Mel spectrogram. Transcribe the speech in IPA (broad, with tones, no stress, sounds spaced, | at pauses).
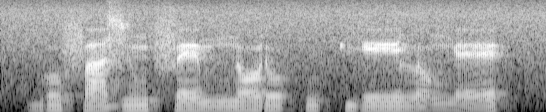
ɡ o˦ f a˧ z ũ˦ f ɛ˦ m n ɔ˦ ɾ o˦ k u˦ k j eː˦ l ɔ˧ ŋ ɛ˨˦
